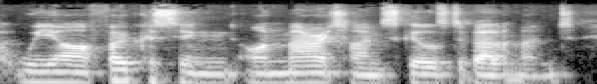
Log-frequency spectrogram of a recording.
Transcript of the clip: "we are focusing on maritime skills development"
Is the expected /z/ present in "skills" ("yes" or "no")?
yes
